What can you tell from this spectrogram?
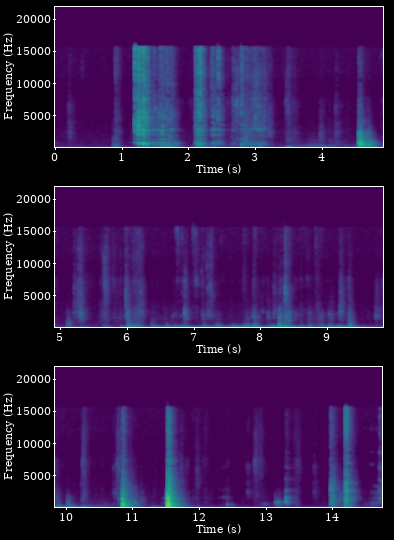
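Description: Glass kitchen dishes and bowls being handled: a quick run of clattering knocks about a second in, then scattered clinks and knocks, the sharpest two a little before the end.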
